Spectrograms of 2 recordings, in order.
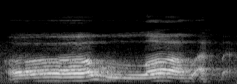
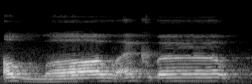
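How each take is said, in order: First: The opening A sound is drawn out long. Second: The bar syllable is drawn out long. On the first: It asks whether God is the greatest. "Tidak dibaca Allahu Akbar... ada huruf hamzah istifham" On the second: It says God is a drum. "Apalagi kalau barnya panjang"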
